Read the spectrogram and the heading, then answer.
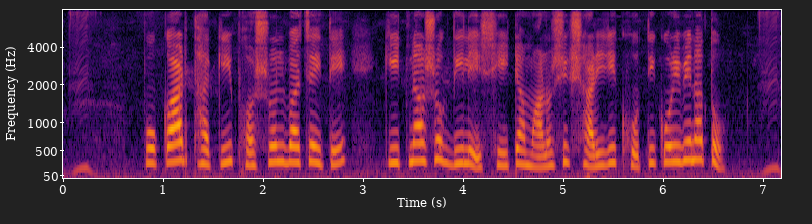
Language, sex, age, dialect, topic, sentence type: Bengali, female, 18-24, Rajbangshi, agriculture, question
